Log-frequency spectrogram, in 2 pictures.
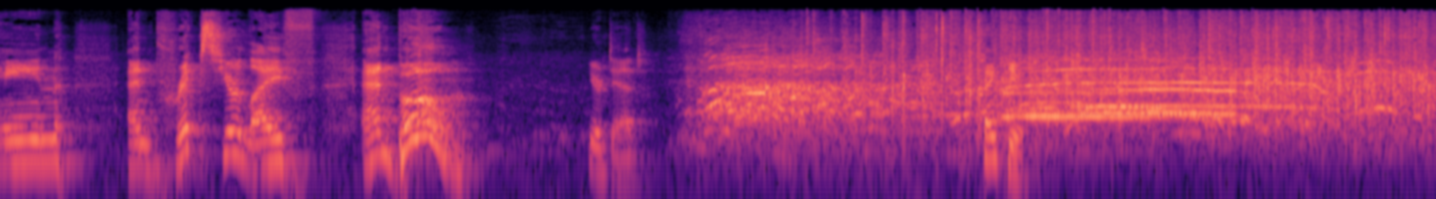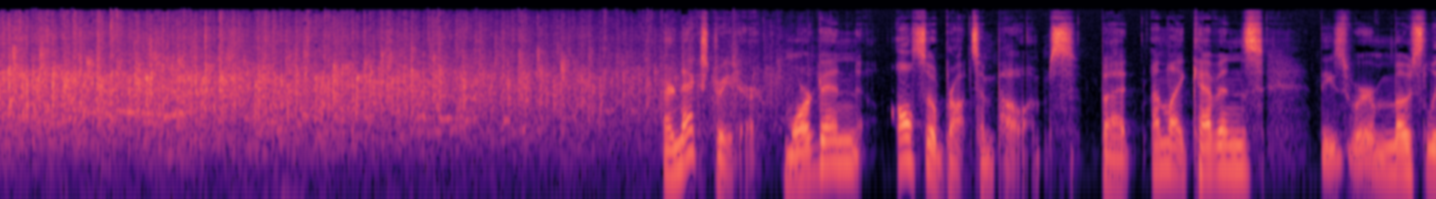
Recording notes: Recorded live in Vancouver, BC.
